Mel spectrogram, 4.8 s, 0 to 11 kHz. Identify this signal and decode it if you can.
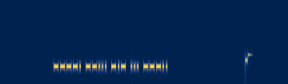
Morse code, heard as a keyed tone, about 44 wpm, 690 Hz. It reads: 97KS8
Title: Code Groups - 5 Letter:Numbers - 45wpm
